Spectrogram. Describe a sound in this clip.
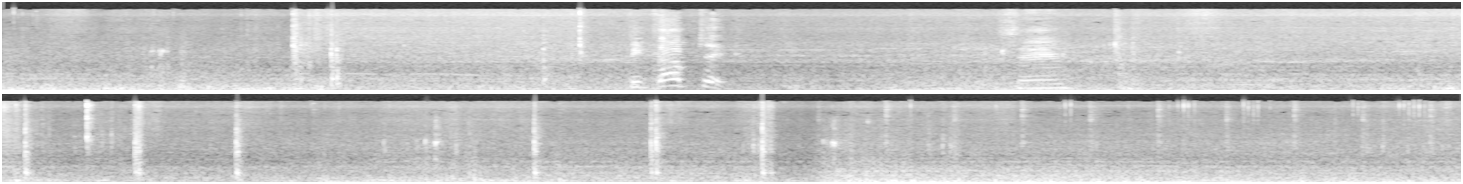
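A car drives slowly along a wet road, heard from inside, with tyres hissing.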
